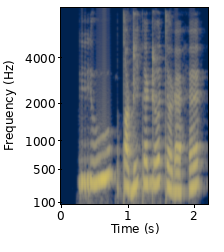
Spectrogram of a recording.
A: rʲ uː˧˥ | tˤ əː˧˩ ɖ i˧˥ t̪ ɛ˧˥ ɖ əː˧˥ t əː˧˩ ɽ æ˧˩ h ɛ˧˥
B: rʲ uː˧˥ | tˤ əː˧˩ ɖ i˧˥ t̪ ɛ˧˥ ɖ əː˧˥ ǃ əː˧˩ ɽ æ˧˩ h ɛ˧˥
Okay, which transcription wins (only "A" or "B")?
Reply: A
